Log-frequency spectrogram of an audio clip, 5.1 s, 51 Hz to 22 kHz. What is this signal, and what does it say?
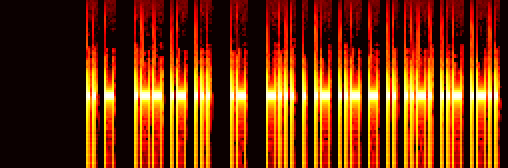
Morse code, heard as a keyed tone, about 40 wpm, 700 Hz. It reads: IT WAS A BEAUTIFUL
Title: Sentences from Top 1200 Words 40wpm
